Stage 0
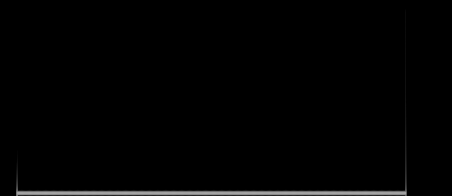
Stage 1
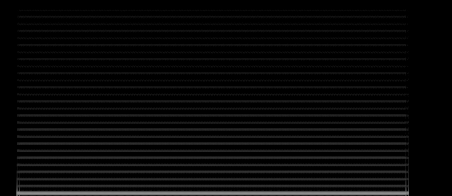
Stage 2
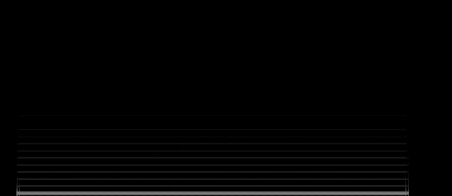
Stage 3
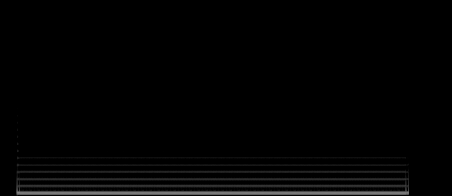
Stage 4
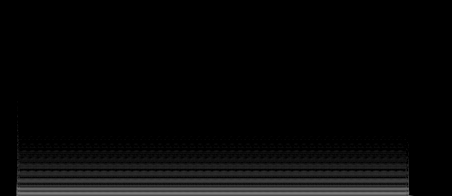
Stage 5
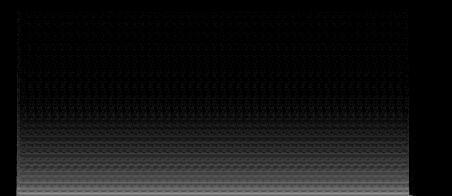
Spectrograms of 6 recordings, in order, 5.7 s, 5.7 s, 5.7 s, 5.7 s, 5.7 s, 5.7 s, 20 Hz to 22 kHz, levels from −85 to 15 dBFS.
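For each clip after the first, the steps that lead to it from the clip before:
dead-time distortion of 0.086 ms; doubling 31 ms -6 dB; peak limiter -23.5 dBFS, peak gain reduction 7.5 dB; trim -3.5 dB
treble shelf 4.3 kHz -6 dB; trim -6.5 dB
high-pass 470 Hz 24 dB/octave; low-pass that closes with the level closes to 2.4 kHz, closed at -45.5 dBFS; trim +8 dB
comb filter that takes the minimum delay 3.1 ms; trim +2.5 dB
waveshaping leveller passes 5

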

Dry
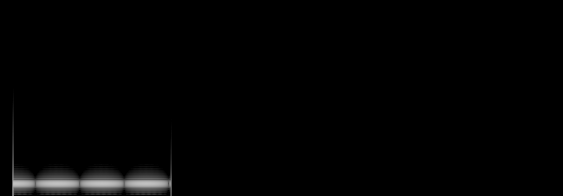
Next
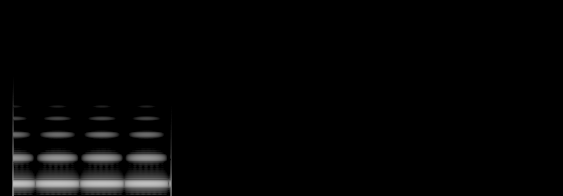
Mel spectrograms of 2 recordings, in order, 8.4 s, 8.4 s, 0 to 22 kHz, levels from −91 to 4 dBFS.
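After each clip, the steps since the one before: saturation -24 dBFS, distortion -16 dB; trim +4 dB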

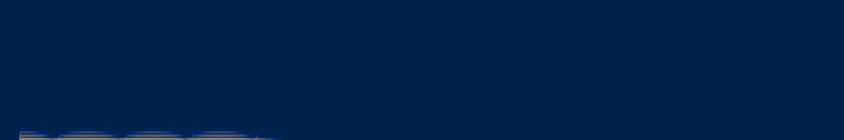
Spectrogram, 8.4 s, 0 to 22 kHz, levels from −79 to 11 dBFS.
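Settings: gate with hold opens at -27 dBFS; on a send at -21 dB: reverberation RT60 0.65 s, pre-delay 52 ms; on the sum: trim -8.5 dB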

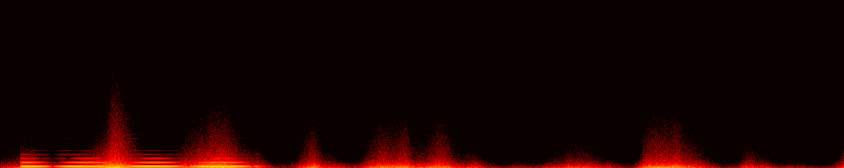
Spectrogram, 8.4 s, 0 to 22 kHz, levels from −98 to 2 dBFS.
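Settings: median filter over 41 samples; wind noise 230 Hz -42 dBFS; three bands expanded up and down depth 70%; trim -5.5 dB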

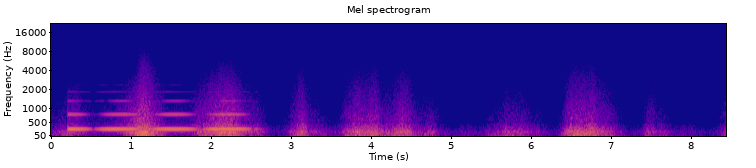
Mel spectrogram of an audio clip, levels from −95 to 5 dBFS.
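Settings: graphic EQ with 31 bands 100 Hz -4 dB, 160 Hz +7 dB, 500 Hz -7 dB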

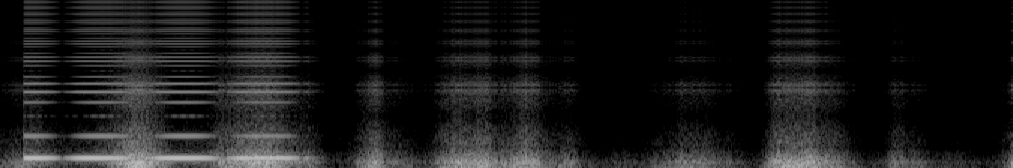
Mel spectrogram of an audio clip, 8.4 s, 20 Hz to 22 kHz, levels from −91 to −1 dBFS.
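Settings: low-pass 1.1 kHz 24 dB/octave; in parallel at +1 dB: peak limiter -32.5 dBFS, peak gain reduction 10.5 dB; on the sum: sample-and-hold 17×; trim +1.5 dB

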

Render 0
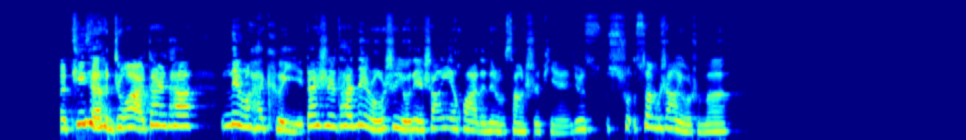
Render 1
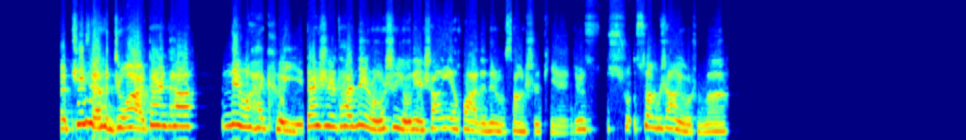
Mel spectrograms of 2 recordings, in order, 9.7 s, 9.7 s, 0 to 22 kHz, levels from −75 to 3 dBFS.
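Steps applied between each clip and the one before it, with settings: waveshaping leveller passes 3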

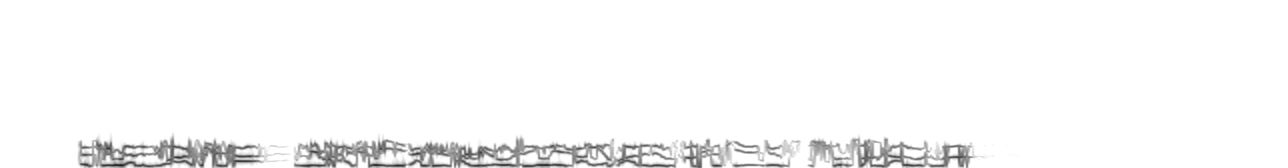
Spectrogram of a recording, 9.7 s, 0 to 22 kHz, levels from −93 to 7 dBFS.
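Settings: formants replaced by sine waves; trim -4.5 dB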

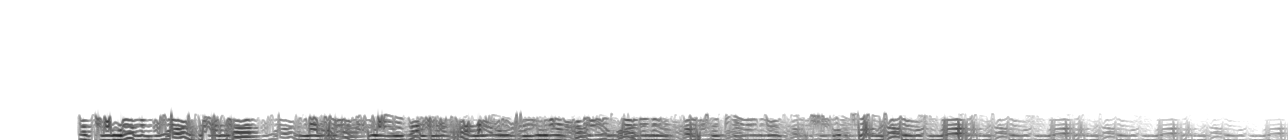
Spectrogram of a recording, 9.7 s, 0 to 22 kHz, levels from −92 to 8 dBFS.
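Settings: ring modulator 380 Hz; filtered feedback delay 806 ms, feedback 53%, low-pass 2.2 kHz, level -14 dB; trim +3 dB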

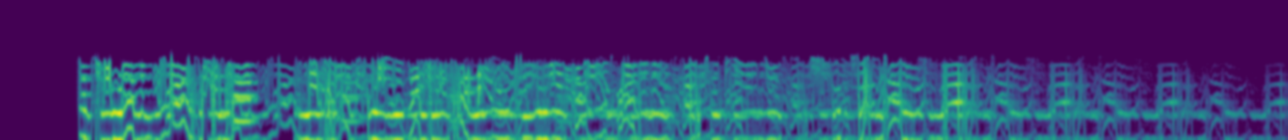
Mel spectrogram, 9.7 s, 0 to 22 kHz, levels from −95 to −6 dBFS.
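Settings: small resonant body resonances 710/1100 Hz, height 8 dB; trim -1 dB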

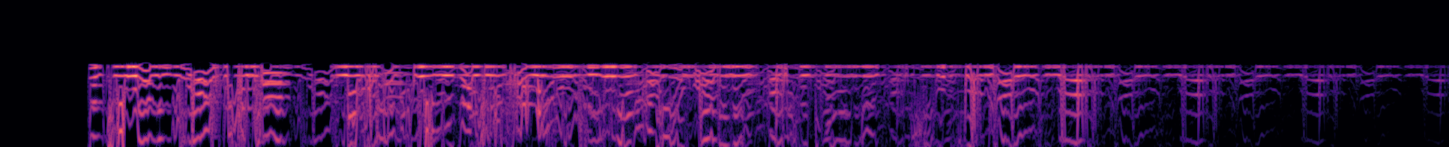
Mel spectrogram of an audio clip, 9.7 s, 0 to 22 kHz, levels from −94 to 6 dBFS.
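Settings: frequency inversion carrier 3.4 kHz; trim -6.5 dB

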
